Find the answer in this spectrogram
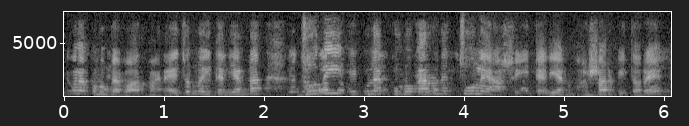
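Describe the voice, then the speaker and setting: A language teacher who says each sound slowly, repeats it, and asks the students to say it back. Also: mid-range voice, lively intonation, highs cut off, a crowd in the background. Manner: repeats words and prompts students to say them back. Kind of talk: online language lesson.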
